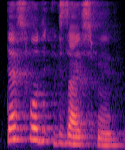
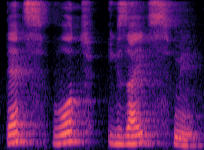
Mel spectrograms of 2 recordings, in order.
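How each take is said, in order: First: The sentence is said quickly, as in fast speech. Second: The sentence is said at a normal, careful speed.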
